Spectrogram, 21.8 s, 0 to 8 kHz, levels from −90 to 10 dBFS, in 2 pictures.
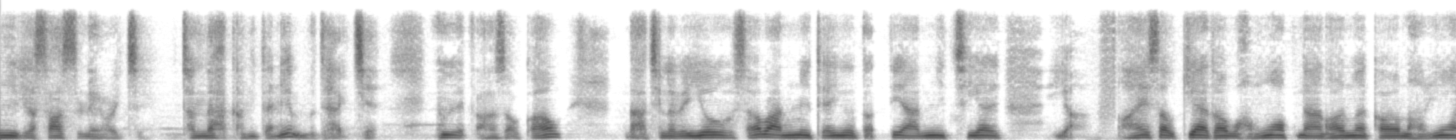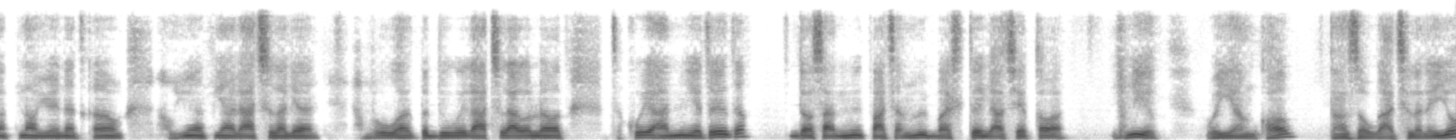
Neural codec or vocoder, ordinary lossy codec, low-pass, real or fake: codec, 16 kHz, 0.5 kbps, FunCodec, trained on Chinese and English, 25 frames a second; none; 7.2 kHz; fake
